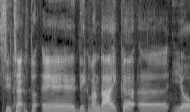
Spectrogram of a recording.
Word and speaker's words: Van Dyke: Van Dyke. Beh, insomma, noi lo pronunciamo così. – Dick Van Dyke, giustamente. Il nostro Bert ha detto giusto.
